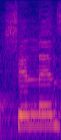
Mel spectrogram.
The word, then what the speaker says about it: chitterlings: to feet some wrong chitlins are better and that's how you say it in Kentucky chitterlings is lazy you are absolutely right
